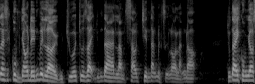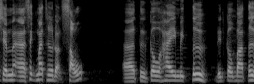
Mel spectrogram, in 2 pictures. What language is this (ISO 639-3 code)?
vie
